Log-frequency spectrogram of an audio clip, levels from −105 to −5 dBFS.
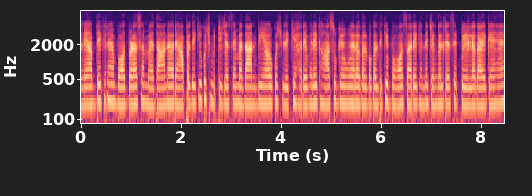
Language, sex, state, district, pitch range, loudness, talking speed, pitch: Hindi, female, Chhattisgarh, Bastar, 185-195 Hz, -18 LUFS, 290 wpm, 190 Hz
